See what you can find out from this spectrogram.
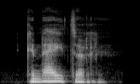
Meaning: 1. head, noggin 2. biggy, jumbo
- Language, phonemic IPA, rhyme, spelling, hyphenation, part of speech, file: Dutch, /ˈknɛi̯.tər/, -ɛi̯tər, kneiter, knei‧ter, noun, Nl-kneiter.ogg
